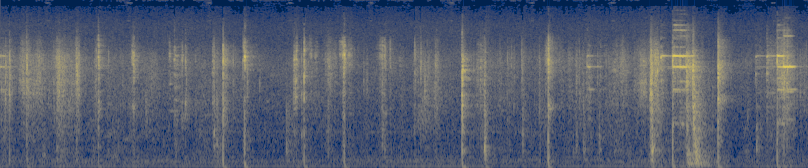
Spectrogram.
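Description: Irregular light clicks and metallic clinks of spoons used as tyre levers on a bicycle wheel rim, with a louder clatter about eight seconds in.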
